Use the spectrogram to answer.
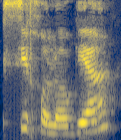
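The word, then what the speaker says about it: פסיכולוגיה: sound in name hebrew and psychology which is psychologia that's a word that comes from greek and we do pronounce the pu in the beginning of the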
